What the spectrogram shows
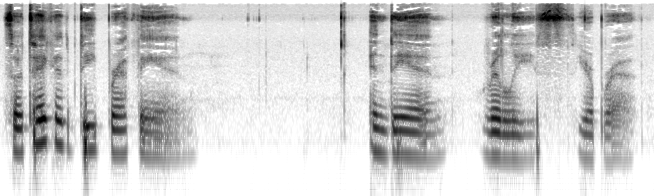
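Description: Speaking close to the microphone in a dry room, a woman guides a very slow relaxation meditation. Her mellow, lowish voice is breathy and husky, and her soft, gentle instructions come unhurried and soothing, though the audio quality is poor.

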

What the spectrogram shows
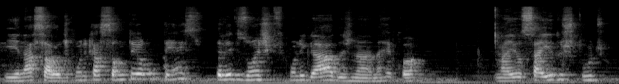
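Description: A man telling a story in casual conversation, lively and acting out the dialogue he quotes. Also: high-pitched, a little fast, reverberant, faint music behind. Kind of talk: animated anecdote telling.

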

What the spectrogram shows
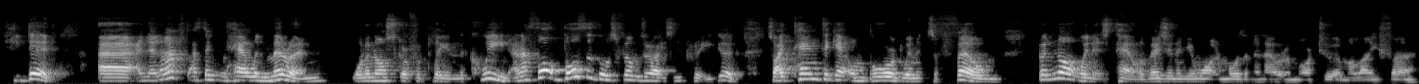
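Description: A man's voice: fairly high pitch, lively intonation, a little fast, darkish tone. British man, opinionated, in an echoey room. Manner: emphatic, tag questions like "right?" and "yeah?". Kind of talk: opinionated casual discussion. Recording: roomy, echoey sound.

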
